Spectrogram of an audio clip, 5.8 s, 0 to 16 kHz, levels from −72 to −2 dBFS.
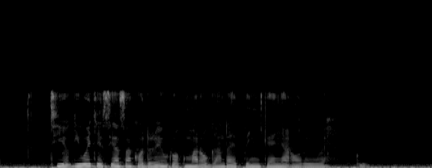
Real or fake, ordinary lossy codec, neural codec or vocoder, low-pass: real; none; none; 7.2 kHz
